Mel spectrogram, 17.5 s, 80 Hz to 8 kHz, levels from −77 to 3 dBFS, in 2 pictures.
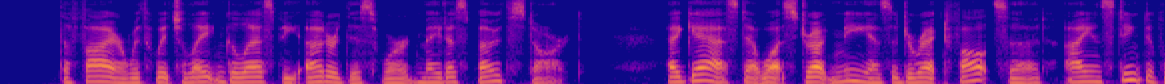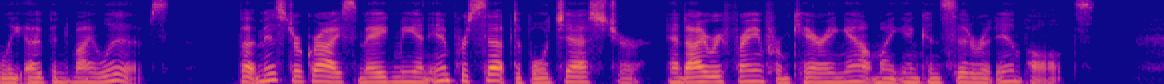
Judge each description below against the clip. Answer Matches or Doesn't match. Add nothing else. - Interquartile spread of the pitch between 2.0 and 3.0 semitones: Matches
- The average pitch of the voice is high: Doesn't match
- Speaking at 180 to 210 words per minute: Doesn't match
